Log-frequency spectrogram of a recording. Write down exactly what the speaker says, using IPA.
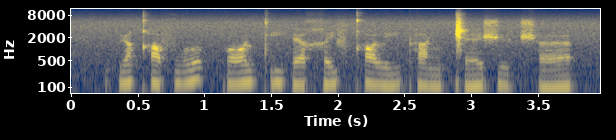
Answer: ʔ ɨ qʰ a f w o | k ɔ l tʼ i ʔ ɛ χ i f qʰ ɔ l i pʰ a ŋ ǁ ɛ ʃ ɨ t͡ʃʰ ɐ

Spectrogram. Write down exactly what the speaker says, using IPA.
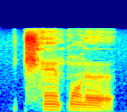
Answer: t͡ʃʰ ɛ̃ p ɔ̃ ɾ ə

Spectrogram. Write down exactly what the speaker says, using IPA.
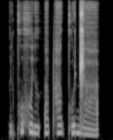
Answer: ɾʲ ə kʷʼ ə xʷ ɛ ɾʲ ṳ ʔ a̤ pʰ a̤ kʷʼ ə̤ ɖ͡ʐ a̤

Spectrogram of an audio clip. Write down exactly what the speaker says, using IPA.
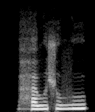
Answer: h a v ɯ ʃ u v u

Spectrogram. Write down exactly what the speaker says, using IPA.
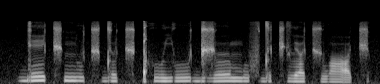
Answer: ɡ e t͡ʃ ɲ u t͡ʃ d ɵ t͡ʃ ǃʰ u j u d͡ʒ ɵ m u f d ə t͡ʃ lʲ ɒ t͡ʃ w ɒ t͡ʃ

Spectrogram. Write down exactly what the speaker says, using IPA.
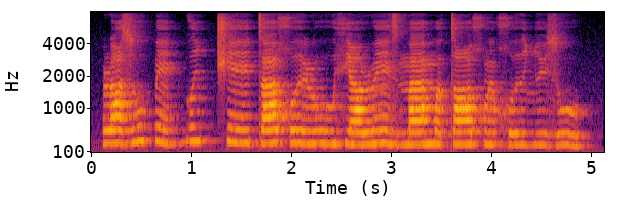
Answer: ɭ ɑ z u p ẽ | ɡʷ i p t͡ʃ ẽː t a χʷ ɨː ɭ uː fʲ ɑ ɹ ẽ z m a m ʌ t ɑ χʷ ĩ χʷ ɨː ʎ y z u

